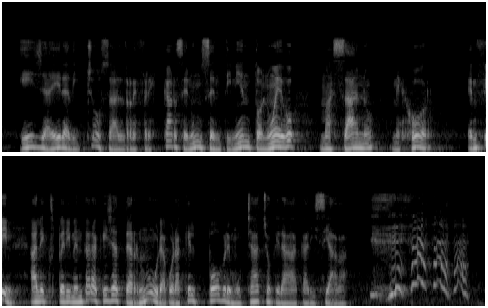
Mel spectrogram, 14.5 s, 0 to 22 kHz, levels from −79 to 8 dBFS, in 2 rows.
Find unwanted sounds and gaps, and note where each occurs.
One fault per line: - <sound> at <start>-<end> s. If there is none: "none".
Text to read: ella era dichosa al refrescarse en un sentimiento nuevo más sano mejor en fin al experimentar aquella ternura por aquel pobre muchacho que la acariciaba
- laugh at 12.8-14.3 s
